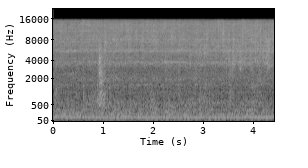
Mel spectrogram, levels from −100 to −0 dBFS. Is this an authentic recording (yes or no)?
no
